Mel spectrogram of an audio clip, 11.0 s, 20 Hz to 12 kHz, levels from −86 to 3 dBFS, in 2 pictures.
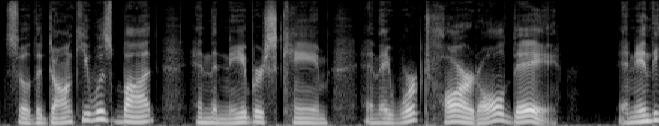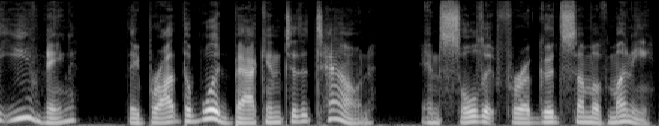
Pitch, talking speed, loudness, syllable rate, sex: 135 Hz, 195 wpm, -20 LUFS, 4.7 syllables/s, male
